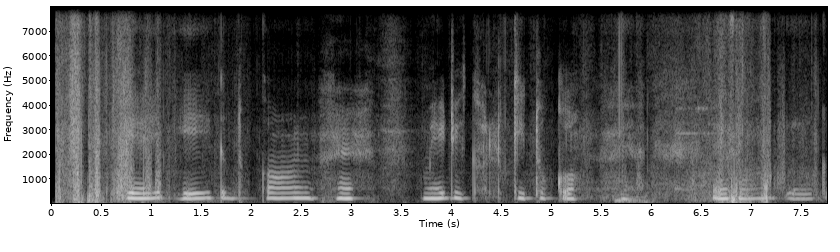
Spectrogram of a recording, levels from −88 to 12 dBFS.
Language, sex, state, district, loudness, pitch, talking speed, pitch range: Hindi, female, Madhya Pradesh, Katni, -19 LUFS, 210 Hz, 75 wpm, 200-220 Hz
